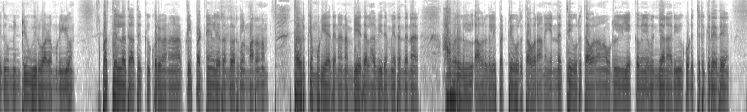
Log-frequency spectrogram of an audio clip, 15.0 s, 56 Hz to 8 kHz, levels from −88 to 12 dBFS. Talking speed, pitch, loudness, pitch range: 115 wpm, 90 Hz, -19 LUFS, 85-95 Hz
